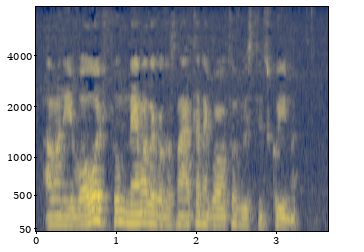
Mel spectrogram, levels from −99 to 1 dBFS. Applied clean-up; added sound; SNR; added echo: none; none; none; none.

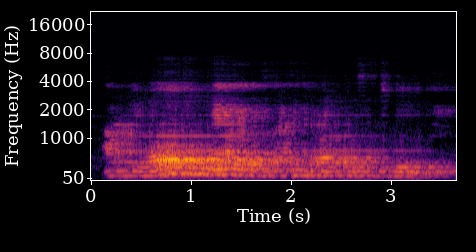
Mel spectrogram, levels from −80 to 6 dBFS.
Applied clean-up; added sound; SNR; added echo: neural separator model SepFormer DNS4.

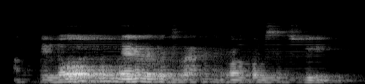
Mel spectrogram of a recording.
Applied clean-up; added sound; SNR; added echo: neural mask model DeepFilterNet 3.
